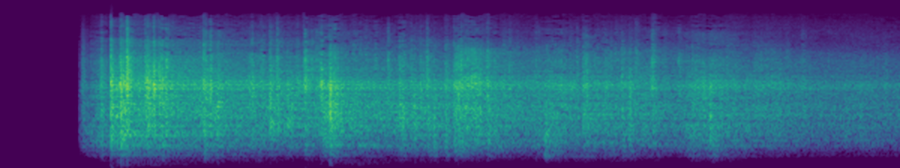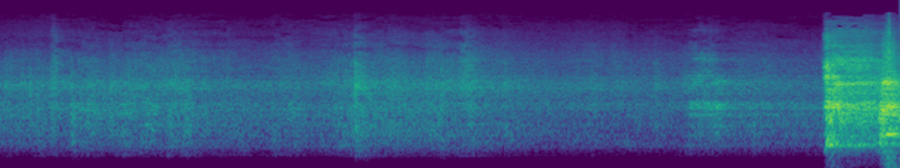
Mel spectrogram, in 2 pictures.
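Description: Crackling noise full of small clicks, thin and muffled like an old recording, starting abruptly and fading slowly over about ten seconds. Near the end a man's voice cuts in loudly with a laugh.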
